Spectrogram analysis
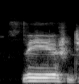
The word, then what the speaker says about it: श्रेष्ठ: श्रेष्ठ, यानी एक ठसक आनी चाहिए, एकदम से बहुत गाढ़ा दबाव आता है जब हम ऐसे अक्षरों का उच्चारण करते हैं, महाप्राण वाले अक्षरों का। जैसे देखो मैं बोलूं श्रेष्ठ, तो ठा बोलते ठसक सी आती है कंठ से हृदय प्रदेश तक।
